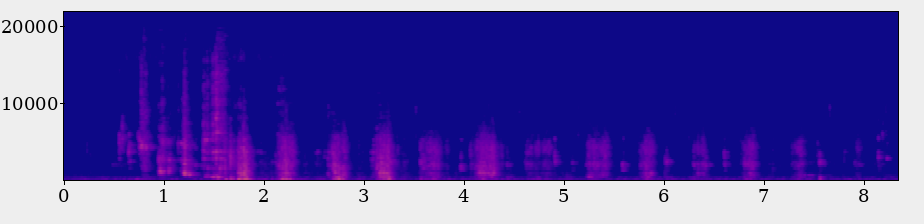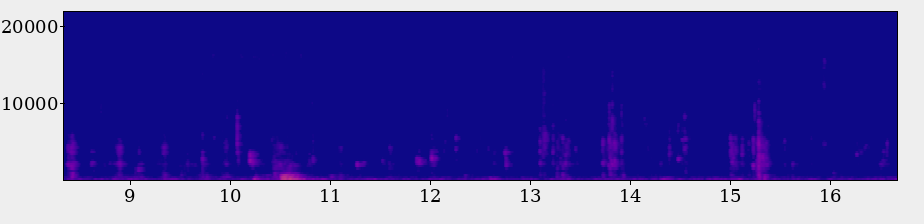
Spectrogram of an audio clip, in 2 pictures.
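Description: Close, quiet crunching and chewing of Duros and homemade-style potato chips, with repeated sharp bites followed by softer, wetter mastication across several seconds and no talking.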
